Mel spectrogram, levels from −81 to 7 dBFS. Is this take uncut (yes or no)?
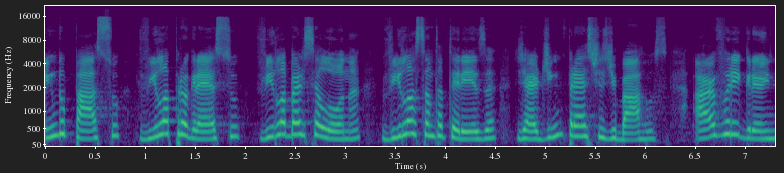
yes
